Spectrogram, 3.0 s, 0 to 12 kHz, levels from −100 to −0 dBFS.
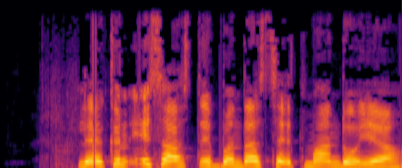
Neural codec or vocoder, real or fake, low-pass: none; real; 10.8 kHz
